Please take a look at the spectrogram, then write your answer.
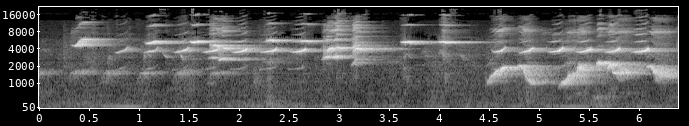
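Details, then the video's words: Varied bar-winged prinia song, used as a lure to start silent or slow caged birds singing: high chirps repeated several times a second, then a series of loud, harsh, buzzy notes. "BERBAGAI ISIAN KICAUAN CIBLEK, PANCINGAN AMPUH UNTUK SEGALA JENIS BURUNG BISU, MACET ,LELET"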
